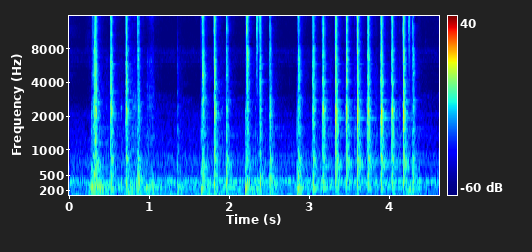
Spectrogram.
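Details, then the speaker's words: Mercury sitting abandoned 13 years, freed-up engine, fuel line disconnected, borrowed battery. Rapid bursts of sharp clicks, five or six a second, and the engine never properly turns over: slow cranking, weak battery. "that sounds like a dead battery though so let's try one other thing yeah that's what we're dealing with it just hasn't got enough power to crank it over"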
